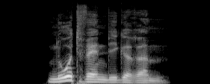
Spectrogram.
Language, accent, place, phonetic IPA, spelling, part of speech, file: German, Germany, Berlin, [ˈnoːtvɛndɪɡəʁəm], notwendigerem, adjective, De-notwendigerem.ogg
- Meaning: strong dative masculine/neuter singular comparative degree of notwendig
